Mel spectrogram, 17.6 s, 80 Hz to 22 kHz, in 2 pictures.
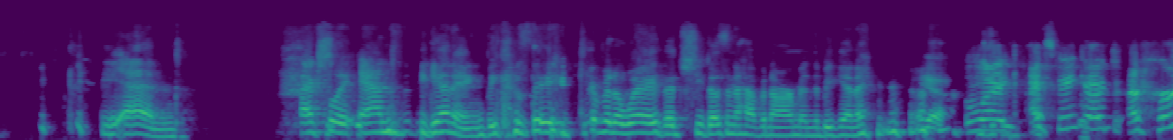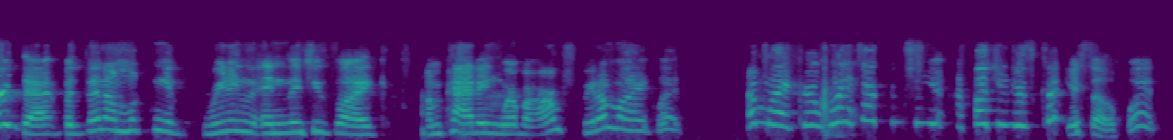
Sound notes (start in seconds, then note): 0.2 laughing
